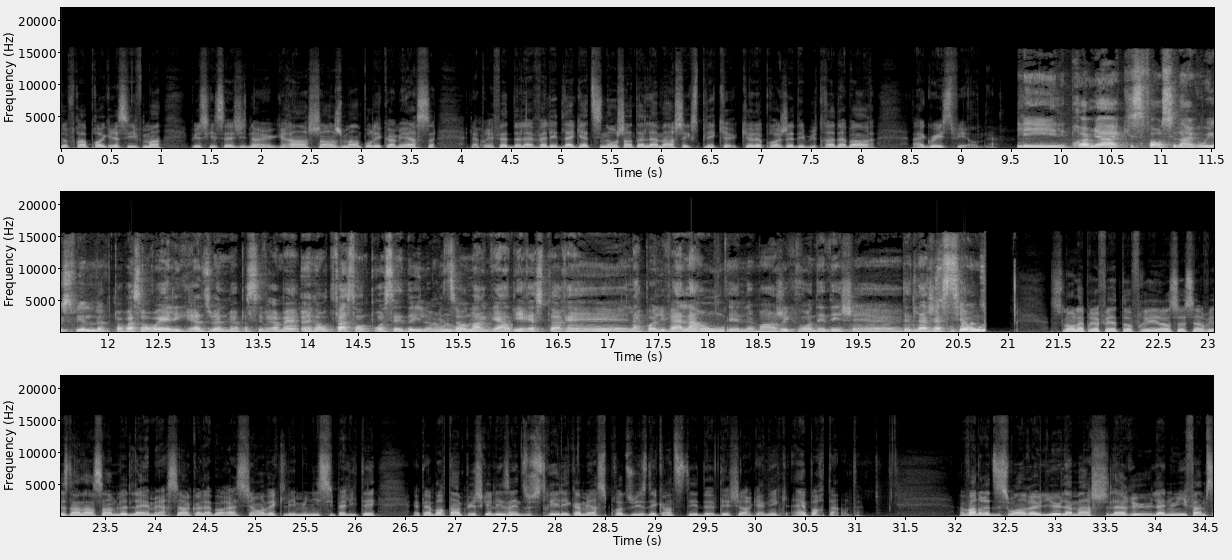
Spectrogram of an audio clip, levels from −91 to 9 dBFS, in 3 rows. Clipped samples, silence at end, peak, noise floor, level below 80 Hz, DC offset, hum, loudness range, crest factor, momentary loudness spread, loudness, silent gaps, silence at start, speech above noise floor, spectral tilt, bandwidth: under 0.1%; 0 s; 0 dBFS; -56 dBFS; -42 dBFS; under 0.1%; none; 7 LU; 16 dB; 10 LU; -17 LUFS; none; 0 s; 39 dB; -6 dB/octave; 16 kHz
